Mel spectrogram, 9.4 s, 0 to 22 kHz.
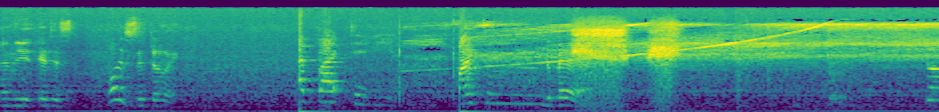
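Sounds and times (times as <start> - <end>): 
speech: 0.1 - 1.9, 3.2 - 6.7
toy aeroplane electronic whine rising in pitch: 4.0 - 9.3.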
